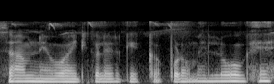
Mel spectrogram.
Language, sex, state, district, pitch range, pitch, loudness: Hindi, male, Himachal Pradesh, Shimla, 130-140 Hz, 135 Hz, -17 LUFS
